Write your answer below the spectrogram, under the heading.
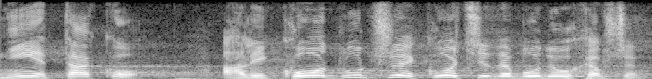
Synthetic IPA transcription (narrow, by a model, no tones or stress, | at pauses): nije̞t̪ako̰ | a̰liko̞ːd̪lˠut͡ʂuje̞kot͡ɕed̪abud̪euxapʃen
